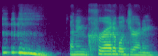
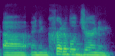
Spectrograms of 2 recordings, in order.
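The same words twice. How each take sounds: First: Slow, louder "An incredible journey"; emphatic repeat. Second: Said in the usual way. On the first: Shown as a demonstration. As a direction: lean into "incredible journey" slowly.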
